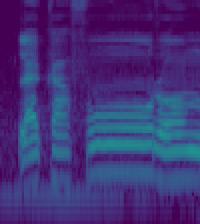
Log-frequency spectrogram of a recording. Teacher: Cara bacanya yaitu kita idghamkan tanwinnya ke huruf mim sehingga tanwinnya tidak terbaca dan suaranya keluar dari hidung. Dipanjangkan agak lama suara hidungnya. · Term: idgham bil ghunah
